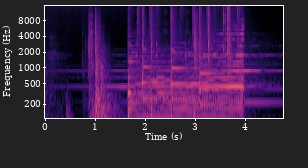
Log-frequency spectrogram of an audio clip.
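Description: A door is pushed shut with a solid thunk, followed by several quick knocking clunks as it settles into the frame. No one speaks.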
